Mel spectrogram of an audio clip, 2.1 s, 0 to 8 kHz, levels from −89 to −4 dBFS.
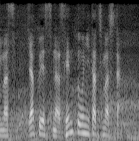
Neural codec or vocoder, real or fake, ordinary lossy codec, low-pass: codec, 24 kHz, 1.2 kbps, DualCodec; fake; none; 7.2 kHz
